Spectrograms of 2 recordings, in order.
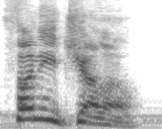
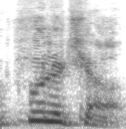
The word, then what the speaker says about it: Funicello: and I funich cello is that how you pronounce the name yeah funny cello no Funicello yes fich cello yeah um and there there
